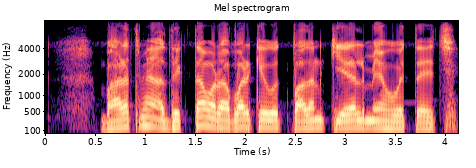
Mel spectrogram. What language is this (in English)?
Maithili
